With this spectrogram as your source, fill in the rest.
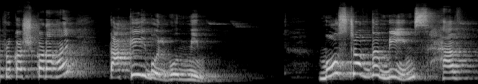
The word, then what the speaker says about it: meme: এর পরের শব্দটাও খুব কমন, খুব পরিচিত এই বর্তমান যুগে, সেটা হচ্ছে মিম। মিম, MEME, এটা অনেকেই তোমরা মিমি, মেমে এরকম ভুলভাল উচ্চারণ করে থাকো, আমি শুনতে পাই।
